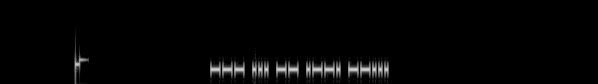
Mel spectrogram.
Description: Morse code, heard as a keyed tone, about 38 wpm, 700 Hz. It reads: OSMP7
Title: Code Groups - 5 Letter:Numbers - 40wpm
